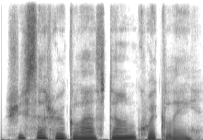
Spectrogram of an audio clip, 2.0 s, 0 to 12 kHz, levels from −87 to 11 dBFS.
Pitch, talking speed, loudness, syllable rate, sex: 165 Hz, 175 wpm, -16 LUFS, 3.6 syllables/s, female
